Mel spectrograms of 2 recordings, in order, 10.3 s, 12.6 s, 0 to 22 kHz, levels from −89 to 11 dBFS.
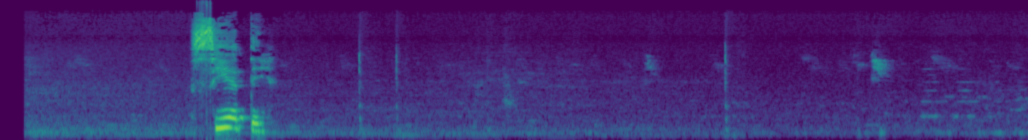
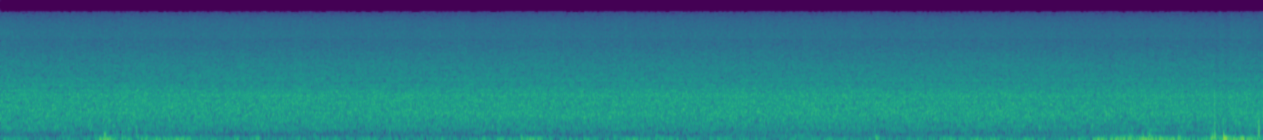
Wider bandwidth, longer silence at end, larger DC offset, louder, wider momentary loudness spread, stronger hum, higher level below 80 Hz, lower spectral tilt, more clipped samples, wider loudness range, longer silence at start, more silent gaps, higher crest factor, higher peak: about the same, 16.5 kHz vs 16.5 kHz; first, 1.5 s vs 0 s; neither; first, -10 LUFS vs -20 LUFS; first, 28 LU vs 0 LU; neither; second, -68 dBFS vs -30 dBFS; about the same, -2 dB/octave vs -2 dB/octave; neither; first, 8 LU vs 0 LU; first, 1.9 s vs 0 s; neither; about the same, 22 dB vs 18 dB; about the same, 0 dBFS vs -2 dBFS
